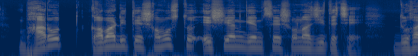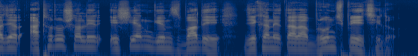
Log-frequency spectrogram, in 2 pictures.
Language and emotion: Bengali, neutral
